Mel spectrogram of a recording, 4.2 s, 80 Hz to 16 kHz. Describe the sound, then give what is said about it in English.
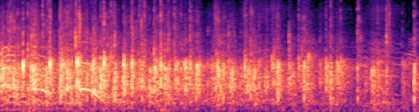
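A church audience applauds God steadily for several seconds, many hands clapping in a dense, continuous patter with faint voices mixed into the crowd noise. “If I had a couple people, 5 people who are excited about that, can you give God a round of applause?”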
